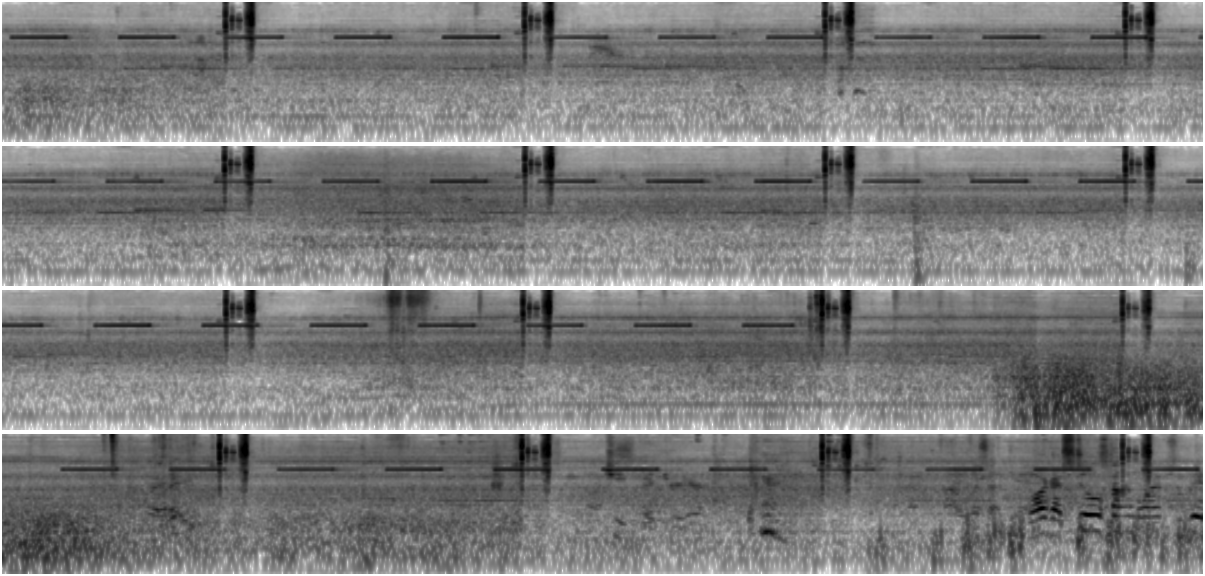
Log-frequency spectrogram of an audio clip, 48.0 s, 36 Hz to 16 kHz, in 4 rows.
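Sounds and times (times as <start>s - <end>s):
electronic warning beep: 0.0s - 34.0s, 36.6s - 48.0s
diesel engine running low: 0.0s - 48.0s
camera shutter clicks: 2.2s - 2.6s, 5.2s - 5.6s, 8.2s - 8.6s, 11.2s - 11.6s, 14.2s - 14.6s, 17.2s - 17.6s, 23.2s - 23.6s, 26.2s - 26.7s, 29.2s - 29.7s, 32.0s - 32.6s, 38.2s - 38.6s, 41.1s - 41.6s, 44.2s - 44.8s.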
